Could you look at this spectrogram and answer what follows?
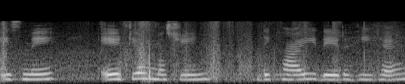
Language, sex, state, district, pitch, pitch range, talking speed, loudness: Hindi, female, Haryana, Rohtak, 225 Hz, 225-240 Hz, 105 wpm, -19 LUFS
